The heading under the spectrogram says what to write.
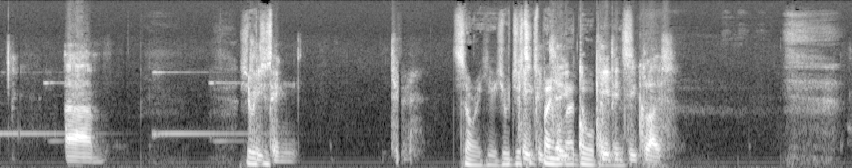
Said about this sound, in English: The doorbell in the background you're hearing is the doorbell to my shop, which is next door. So my partner's shop, it's not my shop. And it rings every time someone comes busy. In or goes out.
